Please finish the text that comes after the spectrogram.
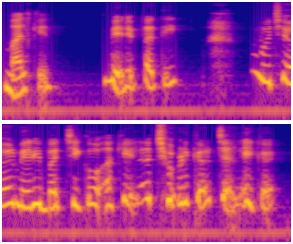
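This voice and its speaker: A humble, sorrowful housemaid, acted by a woman in a storybook tale. She speaks meekly and gently, with deference. The sound is a bit muffled. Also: high voice, takes it slowly, voice pushed up. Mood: meek, sad.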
